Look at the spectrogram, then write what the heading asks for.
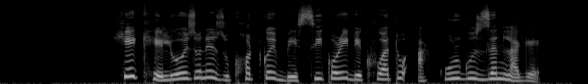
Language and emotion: Assamese, disgusted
